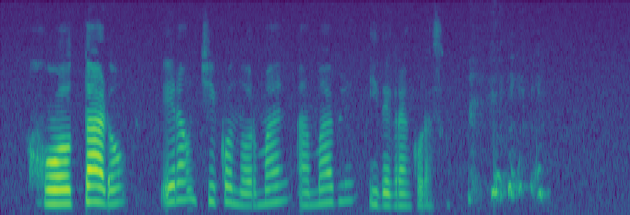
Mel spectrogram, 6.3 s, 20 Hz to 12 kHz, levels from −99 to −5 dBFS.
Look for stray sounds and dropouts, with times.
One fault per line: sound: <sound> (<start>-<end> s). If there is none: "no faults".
sound: laugh (4.7-5.5 s)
